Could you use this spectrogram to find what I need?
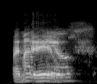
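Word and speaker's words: Mateus: How do you say Mateo in Portuguese? – Mateos. – Mateos? With an S? – Yep. – Mateos.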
